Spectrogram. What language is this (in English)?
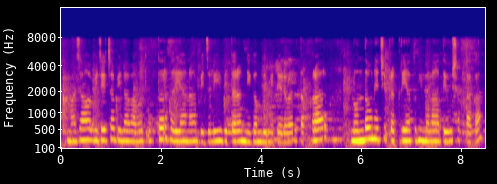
Marathi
